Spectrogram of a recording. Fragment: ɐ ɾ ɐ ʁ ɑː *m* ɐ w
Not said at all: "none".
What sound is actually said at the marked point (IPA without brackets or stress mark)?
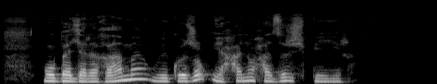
m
